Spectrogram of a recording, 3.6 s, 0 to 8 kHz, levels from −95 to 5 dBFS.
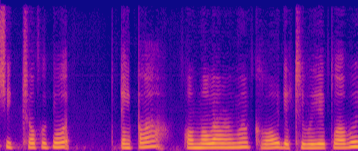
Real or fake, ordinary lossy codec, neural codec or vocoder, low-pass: fake; none; codec, 16 kHz, 0.5 kbps, FreqCodec, larger model; none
